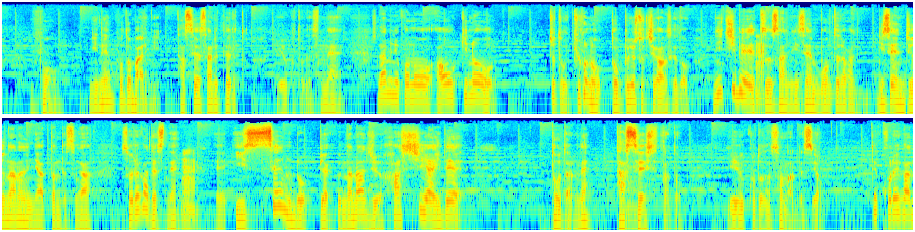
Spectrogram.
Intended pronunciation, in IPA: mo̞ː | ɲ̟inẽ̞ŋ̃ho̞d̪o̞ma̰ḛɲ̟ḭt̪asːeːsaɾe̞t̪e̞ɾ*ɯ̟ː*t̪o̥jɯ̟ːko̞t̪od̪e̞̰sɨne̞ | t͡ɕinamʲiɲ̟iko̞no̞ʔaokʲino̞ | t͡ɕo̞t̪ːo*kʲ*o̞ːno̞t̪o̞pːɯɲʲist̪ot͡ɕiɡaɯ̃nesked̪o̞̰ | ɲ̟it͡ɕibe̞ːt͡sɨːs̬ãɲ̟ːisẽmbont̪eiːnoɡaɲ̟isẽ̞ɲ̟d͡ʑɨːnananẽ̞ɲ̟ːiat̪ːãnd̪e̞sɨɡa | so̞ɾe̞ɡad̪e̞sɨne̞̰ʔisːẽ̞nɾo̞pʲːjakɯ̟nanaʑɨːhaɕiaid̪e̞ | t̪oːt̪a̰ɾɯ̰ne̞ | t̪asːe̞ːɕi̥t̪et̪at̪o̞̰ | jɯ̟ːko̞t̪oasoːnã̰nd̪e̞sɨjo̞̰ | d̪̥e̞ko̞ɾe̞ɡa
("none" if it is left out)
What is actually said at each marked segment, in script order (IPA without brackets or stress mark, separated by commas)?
ɯ̟, kʲ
